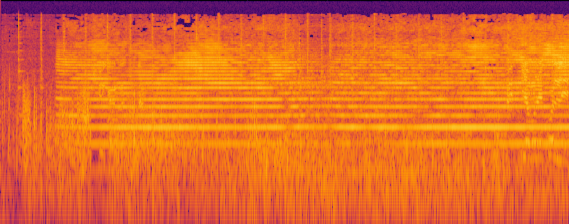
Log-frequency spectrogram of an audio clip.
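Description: Horn of a multi-deck river passenger launch blowing one long, steady blast, a chord of several pitches, starting about a second in and held to the end, over a background of voices and harbour din.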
